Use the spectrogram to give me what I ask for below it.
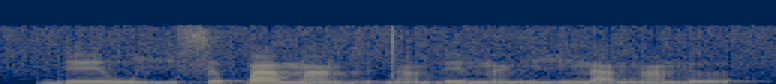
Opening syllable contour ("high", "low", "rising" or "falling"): high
